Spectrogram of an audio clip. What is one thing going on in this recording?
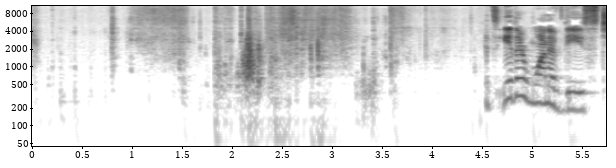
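Sheets of paper rustle and slide against each other.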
